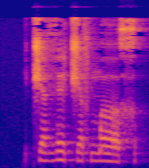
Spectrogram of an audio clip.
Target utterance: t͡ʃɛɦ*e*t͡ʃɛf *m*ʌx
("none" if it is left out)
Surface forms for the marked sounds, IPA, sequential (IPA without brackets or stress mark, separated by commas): e, m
